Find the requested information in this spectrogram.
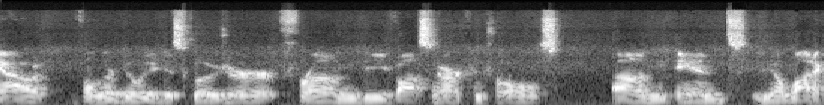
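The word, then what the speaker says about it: Wassenaar: no i i assume that this is about vasanar um and i don't know if you've kept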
